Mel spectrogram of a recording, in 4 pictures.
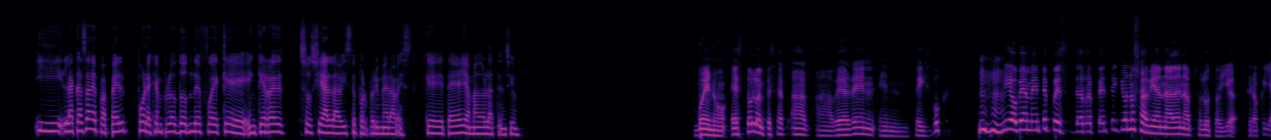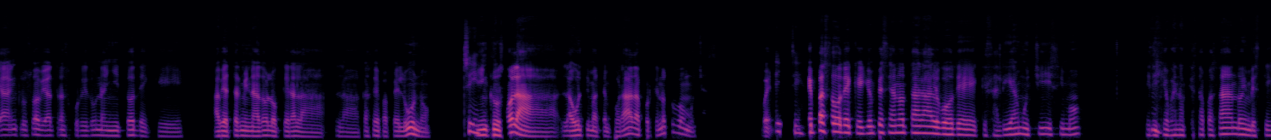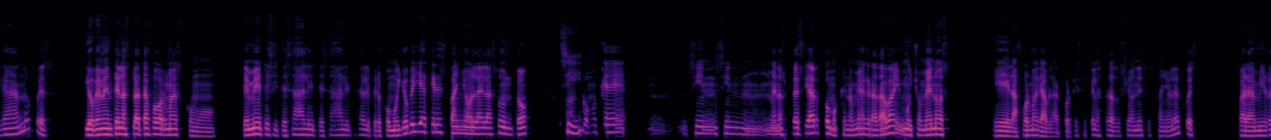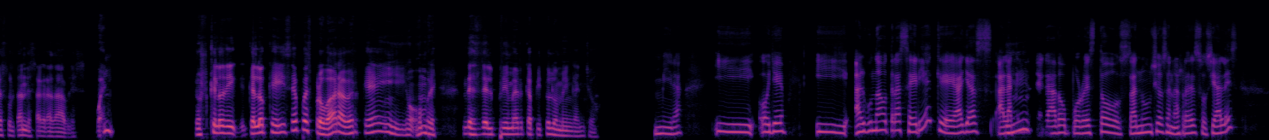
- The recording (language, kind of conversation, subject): Spanish, podcast, ¿Cómo influyen las redes sociales en la popularidad de una serie?
- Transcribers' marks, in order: other background noise; laughing while speaking: "hombre"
